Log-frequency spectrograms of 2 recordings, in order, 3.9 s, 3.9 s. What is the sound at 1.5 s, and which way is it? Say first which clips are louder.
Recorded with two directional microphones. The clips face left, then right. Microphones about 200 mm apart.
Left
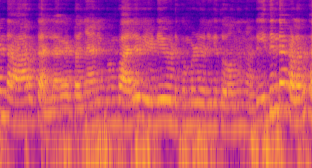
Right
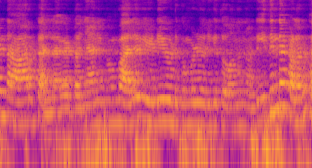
Speech: left 3 dB; 30° left (ahead or behind).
